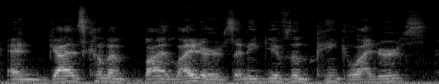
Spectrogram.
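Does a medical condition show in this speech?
Yes: cerebral palsy; present since birth; lifelong atypical speech.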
